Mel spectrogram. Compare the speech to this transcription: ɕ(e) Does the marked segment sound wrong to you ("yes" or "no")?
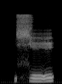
no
